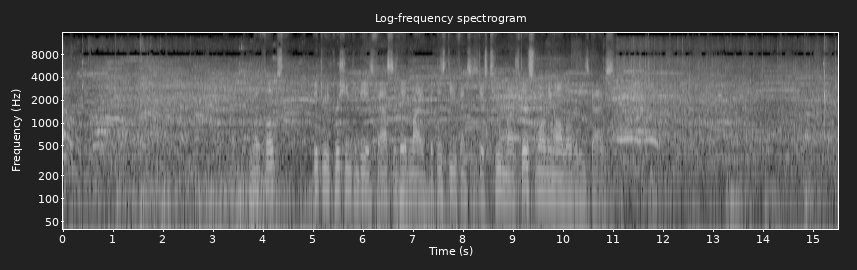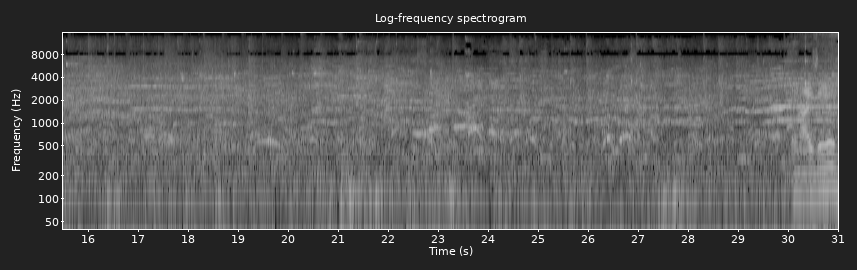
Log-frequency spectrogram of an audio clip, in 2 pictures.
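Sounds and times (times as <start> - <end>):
spectators voices and shouts: 0.0 - 31.0.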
